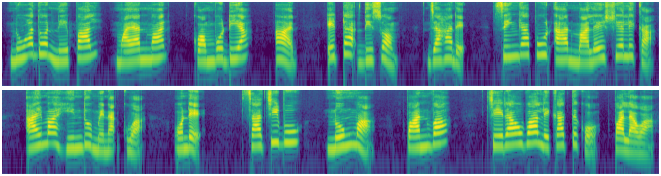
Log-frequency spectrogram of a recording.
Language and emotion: Santali, neutral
